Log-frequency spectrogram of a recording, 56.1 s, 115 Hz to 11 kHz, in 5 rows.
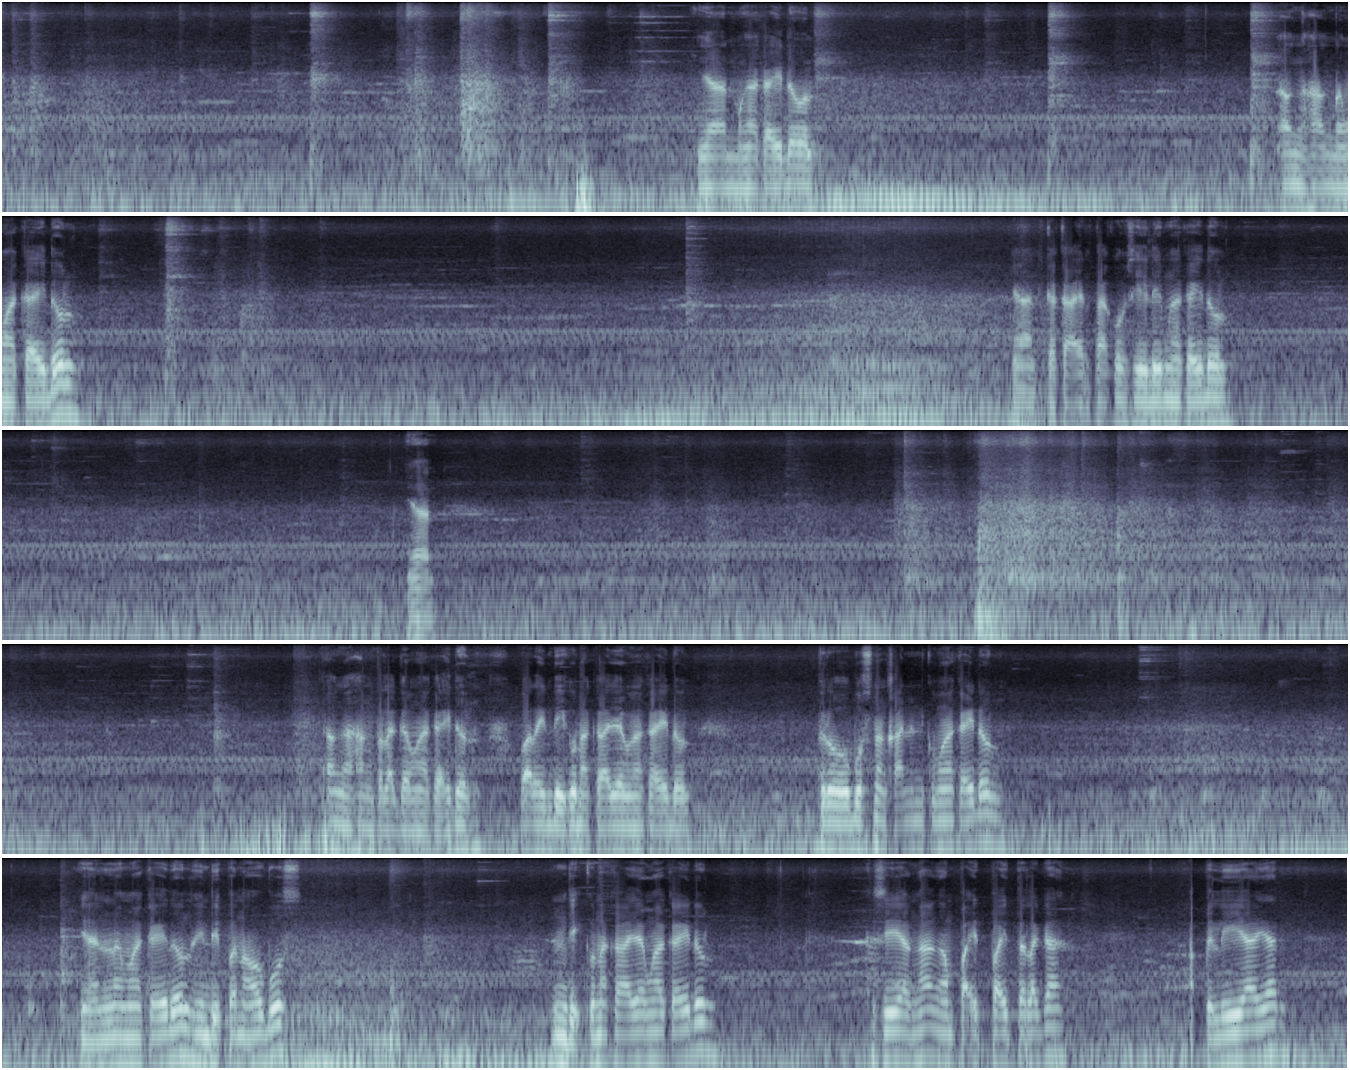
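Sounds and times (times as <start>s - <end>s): steady low hum: 0.0s - 56.0s.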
